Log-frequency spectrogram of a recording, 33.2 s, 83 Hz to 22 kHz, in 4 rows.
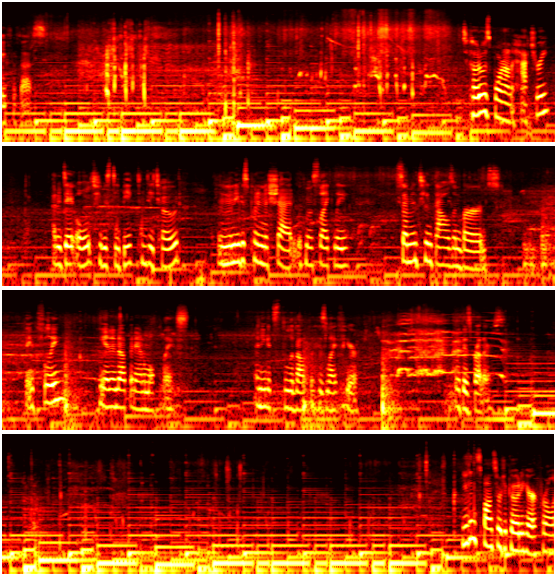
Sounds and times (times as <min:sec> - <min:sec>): Turkey: 0:04.4 - 0:06.7
Crowing, cock-a-doodle-doo: 0:09.2 - 0:10.9, 0:15.9 - 0:18.1, 0:22.1 - 0:24.2.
